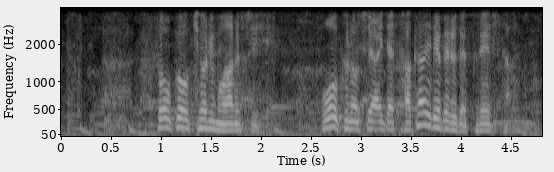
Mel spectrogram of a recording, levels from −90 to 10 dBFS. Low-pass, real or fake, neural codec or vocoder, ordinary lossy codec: 3.6 kHz; fake; codec, 16 kHz, 8 kbps, FreqCodec, smaller model; Opus, 32 kbps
